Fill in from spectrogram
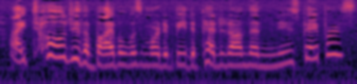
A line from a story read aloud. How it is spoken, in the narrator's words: said Cecily triumphantly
